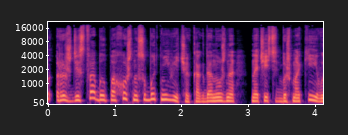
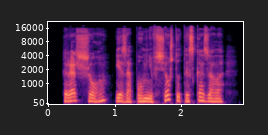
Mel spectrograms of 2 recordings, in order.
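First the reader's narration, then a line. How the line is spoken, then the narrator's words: Solemn promise. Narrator (Russian): торжественно пообещала Эйлин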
